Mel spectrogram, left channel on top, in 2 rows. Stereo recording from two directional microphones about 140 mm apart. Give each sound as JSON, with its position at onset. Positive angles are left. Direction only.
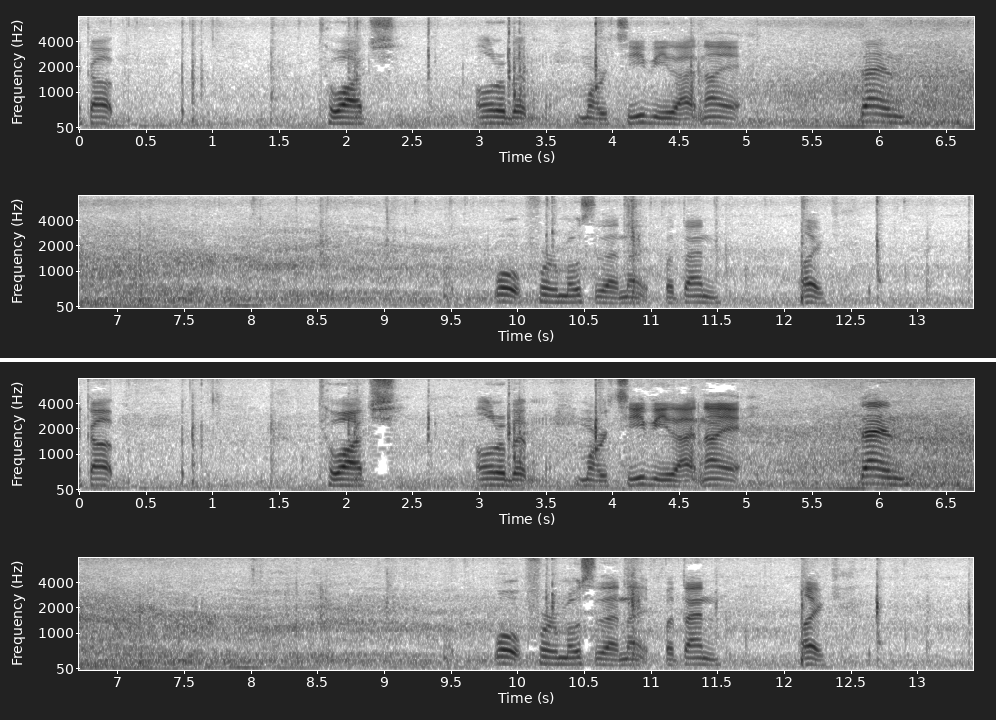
{"t": 0.0, "sound": "speech", "side_deg": 20}
{"t": 1.8, "sound": "speech", "side_deg": 20}
{"t": 5.4, "sound": "vehicle", "side_deg": -35}
{"t": 5.9, "sound": "speech", "side_deg": -10}
{"t": 6.1, "sound": "vehicle", "side_deg": -40}
{"t": 9.9, "sound": "speech", "side_deg": 15}
{"t": 12.1, "sound": "vehicle", "side_deg": 15}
